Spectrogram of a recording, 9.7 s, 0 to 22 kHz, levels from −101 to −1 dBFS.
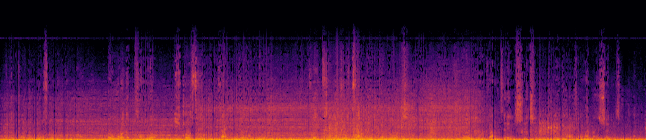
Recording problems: distortion; heavy; 32% of the sound clipped
garbled, watery; slightly
household noises; very loud; throughout; 4 dB above the speech
low rumble; loud; throughout; 3 dB below the speech
voice in the background; faint; throughout; 20 dB below the speech

